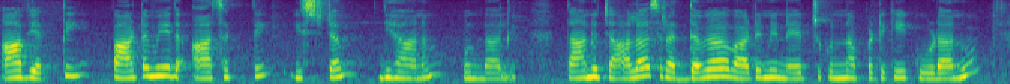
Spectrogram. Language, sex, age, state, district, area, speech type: Telugu, female, 18-30, Andhra Pradesh, Vizianagaram, rural, spontaneous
